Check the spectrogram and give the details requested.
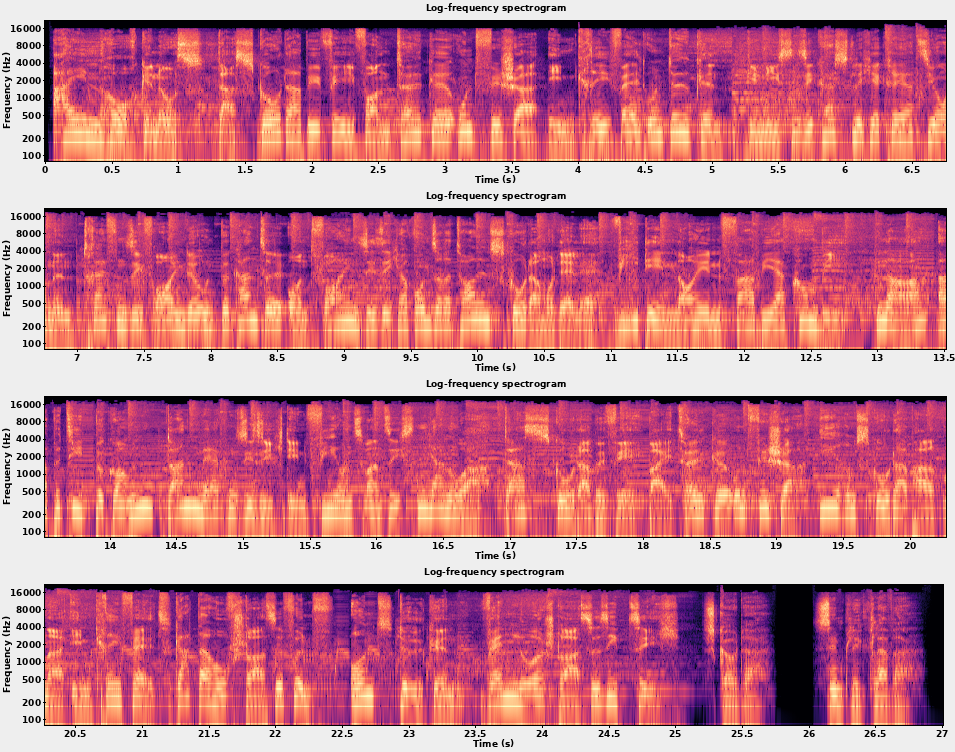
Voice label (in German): Werbung; AH Toelke Fischer; Skoda; Buffet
